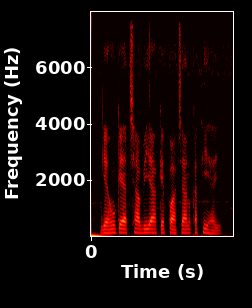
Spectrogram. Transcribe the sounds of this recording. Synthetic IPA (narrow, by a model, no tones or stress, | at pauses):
ɡɛɦũkeətːʃʰabijakepaːt͡ʃaːnkət̪ʰiɦəi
